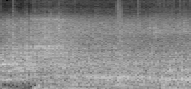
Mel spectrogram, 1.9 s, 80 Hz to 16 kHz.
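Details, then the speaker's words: 2005 VW Polo 9N3 three-door, cheap used car, started with a booster pack before OBD scan: catches at once and settles into a clean, steady run with no misses or odd noises; starts and runs fine. "springt an echt sehr gut also da gibt nich vom Lauf her tip top"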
